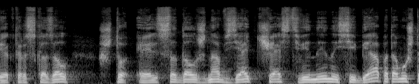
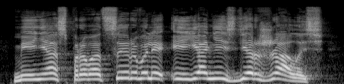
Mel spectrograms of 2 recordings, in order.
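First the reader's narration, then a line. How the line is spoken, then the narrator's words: Grandmother yelling. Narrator (Russian): орала бабушка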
